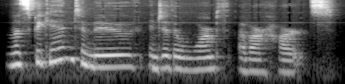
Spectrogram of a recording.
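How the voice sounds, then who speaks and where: A woman leading a guided meditation, speaking softly and soothingly with long pauses. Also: medium pitch, animated.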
